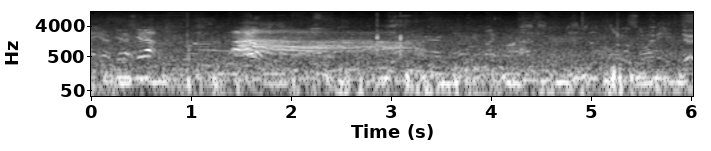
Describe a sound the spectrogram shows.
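A volleyball is hit with a dull thump.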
